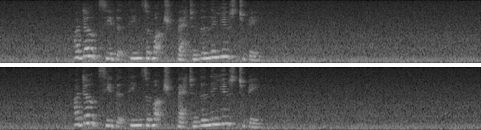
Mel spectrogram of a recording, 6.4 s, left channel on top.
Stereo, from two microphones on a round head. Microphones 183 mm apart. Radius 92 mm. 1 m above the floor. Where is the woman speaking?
40° right (ahead or behind), 1.5 m.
